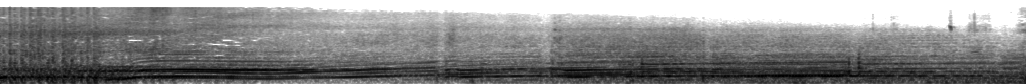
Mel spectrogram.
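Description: Motorcycles race off into the distance, their engines rising in pitch through the gears.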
